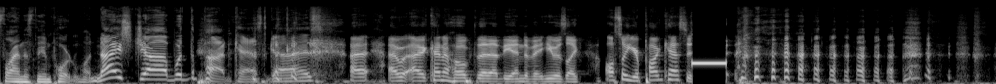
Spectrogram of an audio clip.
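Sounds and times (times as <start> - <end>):
rapid speech: 0.0 - 6.9
speech: 0.0 - 9.8
laughter: 1.9 - 3.7, 7.4 - 9.8
censor beep: 6.9 - 7.3.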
